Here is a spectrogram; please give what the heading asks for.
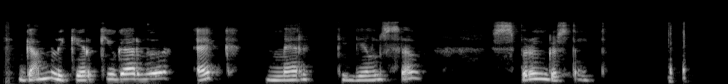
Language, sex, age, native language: Icelandic, female, 30-39, Czech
